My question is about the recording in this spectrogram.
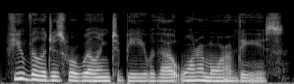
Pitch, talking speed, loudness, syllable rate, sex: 175 Hz, 245 wpm, -15 LUFS, 6.7 syllables/s, female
